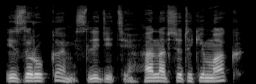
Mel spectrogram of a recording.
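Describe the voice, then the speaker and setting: A woman voicing a crude, menacing male thug leader in a slow, low, contemptuous drawl. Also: steady tone, darkish tone, no echo, clean studio sound, natural voice. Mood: leering, commanding.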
